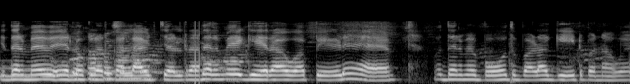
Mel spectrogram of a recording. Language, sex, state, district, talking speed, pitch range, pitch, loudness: Hindi, female, Maharashtra, Mumbai Suburban, 210 wpm, 205-225 Hz, 215 Hz, -15 LUFS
